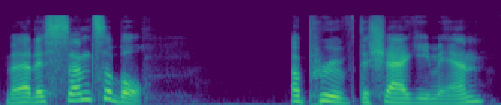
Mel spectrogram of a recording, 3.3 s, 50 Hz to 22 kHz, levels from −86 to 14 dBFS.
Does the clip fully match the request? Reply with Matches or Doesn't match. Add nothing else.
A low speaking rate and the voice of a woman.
Matches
